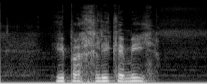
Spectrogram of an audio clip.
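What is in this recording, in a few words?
"hyperglycemie", Dutch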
